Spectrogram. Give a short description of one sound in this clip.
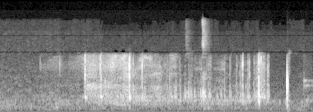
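A middle-aged woman speaks faintly over a muffled online call.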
